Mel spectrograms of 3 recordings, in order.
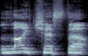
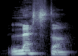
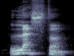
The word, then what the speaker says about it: Leicester: It is not Leicester or Leicester. This one is simply Leicester. Leicester. 2 syllables, the stress falls on the first.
